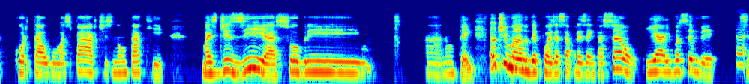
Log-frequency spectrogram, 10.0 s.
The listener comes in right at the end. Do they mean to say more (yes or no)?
yes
